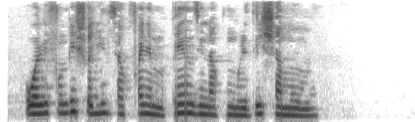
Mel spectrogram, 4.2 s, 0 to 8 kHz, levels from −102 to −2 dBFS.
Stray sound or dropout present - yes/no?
no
